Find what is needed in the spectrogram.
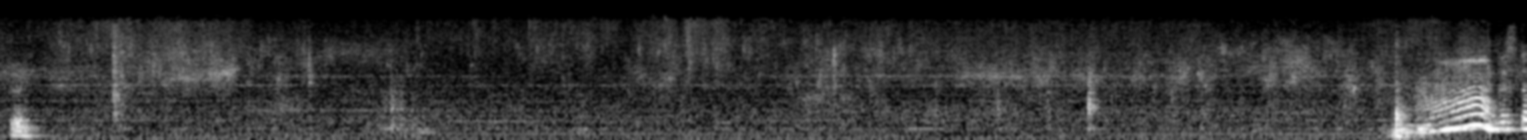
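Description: Handheld shower head running, its spray landing on a cat's wet fur and the tiled shower floor as a steady hiss.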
